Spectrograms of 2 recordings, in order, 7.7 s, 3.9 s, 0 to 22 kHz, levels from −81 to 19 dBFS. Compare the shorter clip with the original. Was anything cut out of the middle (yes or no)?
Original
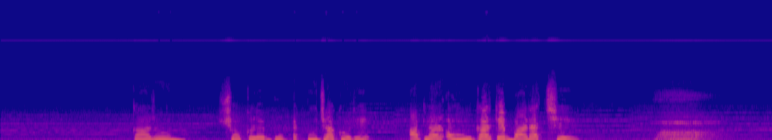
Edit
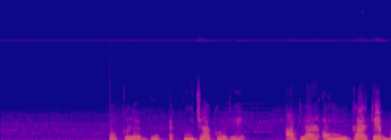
yes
